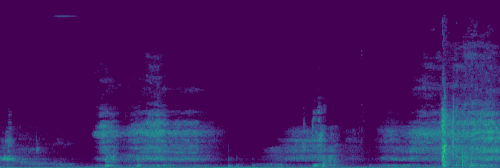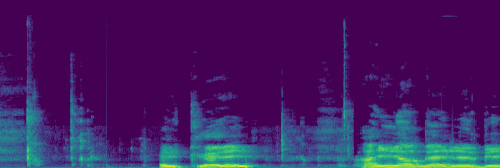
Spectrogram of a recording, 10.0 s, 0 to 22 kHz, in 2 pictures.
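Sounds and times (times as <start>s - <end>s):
breathy breathing: 0.0s - 5.3s
person chewing candy: 2.2s - 3.5s, 4.3s - 6.6s, 7.7s - 8.6s.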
